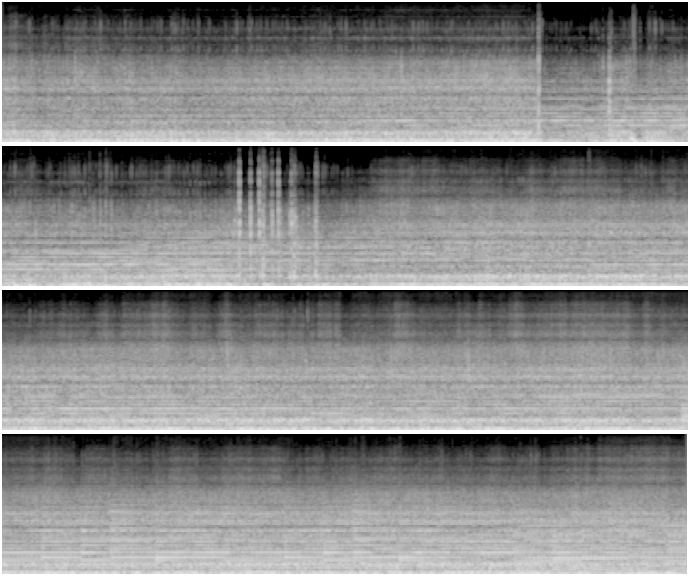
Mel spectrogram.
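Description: Bicycle tyres hum on smooth asphalt.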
